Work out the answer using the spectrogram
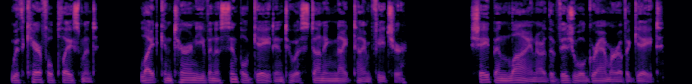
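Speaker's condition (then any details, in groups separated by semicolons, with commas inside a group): No condition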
